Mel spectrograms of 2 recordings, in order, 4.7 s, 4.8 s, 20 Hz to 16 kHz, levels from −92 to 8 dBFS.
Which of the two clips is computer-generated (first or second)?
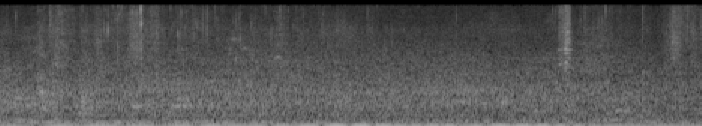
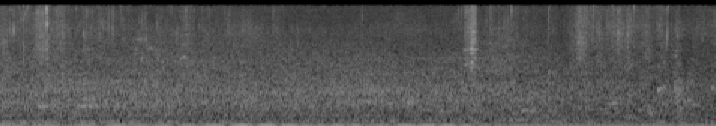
second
